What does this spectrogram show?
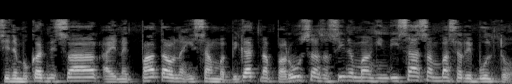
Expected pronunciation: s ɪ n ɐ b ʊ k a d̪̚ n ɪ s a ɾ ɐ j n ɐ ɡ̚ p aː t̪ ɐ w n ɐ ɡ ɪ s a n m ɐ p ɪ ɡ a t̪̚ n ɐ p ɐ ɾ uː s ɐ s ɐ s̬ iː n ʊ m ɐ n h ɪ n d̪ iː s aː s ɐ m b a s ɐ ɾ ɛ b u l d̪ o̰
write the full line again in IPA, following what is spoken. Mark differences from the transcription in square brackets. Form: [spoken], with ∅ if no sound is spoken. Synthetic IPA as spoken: s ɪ n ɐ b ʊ k a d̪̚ n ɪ s a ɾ ɐ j n ɐ ɡ̚ p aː t̪ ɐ w n ɐ [ŋ] ɪ s a [ŋ] m ɐ [b] ɪ ɡ a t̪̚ n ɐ p ɐ ɾ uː s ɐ s ɐ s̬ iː n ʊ m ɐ [ŋ] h ɪ n d̪ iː s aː s ɐ m b a s ɐ ɾ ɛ b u l [t̪] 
